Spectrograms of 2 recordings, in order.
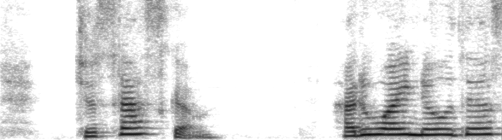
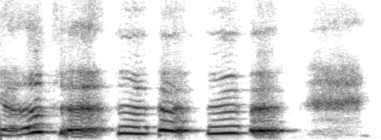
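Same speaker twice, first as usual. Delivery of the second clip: high-pitched burst of laughter; 11 semitones higher, 4 dB louder than usual. Real, not acted. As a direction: laugh out loud at the memory. Laughs at own story.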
